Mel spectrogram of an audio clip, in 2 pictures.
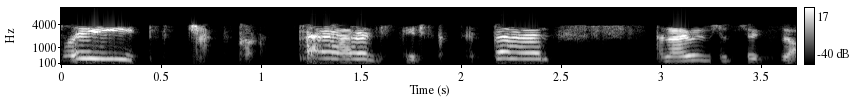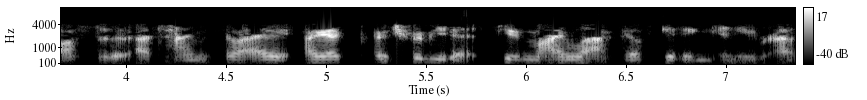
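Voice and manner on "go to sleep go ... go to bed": mock shrill yelling, very high and loud. Retelling losing patience with a son who would not nap: imitating own past yelling. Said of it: "I would yell about".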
